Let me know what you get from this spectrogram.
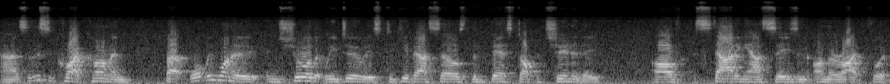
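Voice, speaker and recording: A man speaks with an Australian accent. The recording has audible room echo and noticeable background noise. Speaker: coaching consultant, former Olympian. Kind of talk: webinar presentation. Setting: online webinar.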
